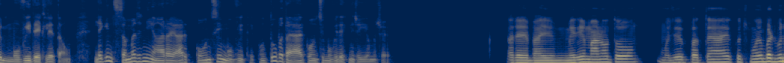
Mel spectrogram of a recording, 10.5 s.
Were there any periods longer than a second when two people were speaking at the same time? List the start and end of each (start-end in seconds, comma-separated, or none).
none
